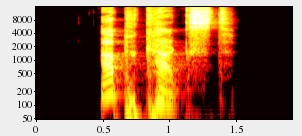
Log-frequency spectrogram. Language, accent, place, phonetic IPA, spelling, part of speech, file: German, Germany, Berlin, [ˈapˌkakst], abkackst, verb, De-abkackst.ogg
- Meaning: second-person singular dependent present of abkacken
